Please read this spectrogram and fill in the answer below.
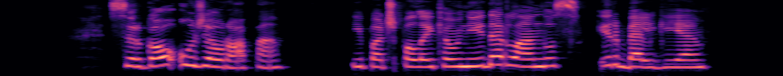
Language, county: Lithuanian, Panevėžys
